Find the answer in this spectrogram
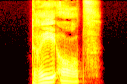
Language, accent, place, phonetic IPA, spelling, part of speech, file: German, Germany, Berlin, [ˈdʁeːˌʔɔʁt͡s], Drehorts, noun, De-Drehorts.ogg
- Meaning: genitive of Drehort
